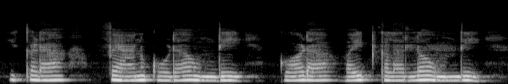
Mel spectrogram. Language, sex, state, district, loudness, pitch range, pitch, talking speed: Telugu, female, Telangana, Hyderabad, -15 LUFS, 185-200 Hz, 195 Hz, 105 wpm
